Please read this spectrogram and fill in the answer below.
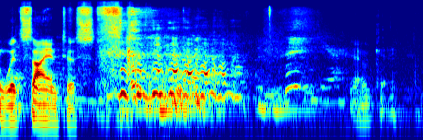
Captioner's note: laughing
